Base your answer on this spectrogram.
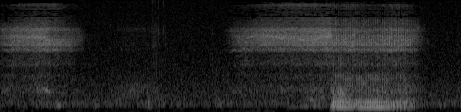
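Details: Bullmastiff puppy asleep, snoring in a hissy, airy rush on each breath, the second breath ending in a low buzzing rattle; two snores roughly two seconds apart in a quiet room.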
